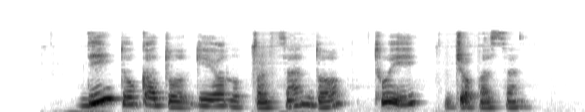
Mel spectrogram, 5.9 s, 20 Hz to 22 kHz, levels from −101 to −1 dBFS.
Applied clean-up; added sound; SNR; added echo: neural mask model DeepFilterNet 3.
